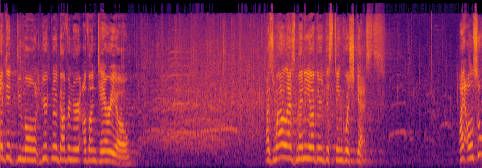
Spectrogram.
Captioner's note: applause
